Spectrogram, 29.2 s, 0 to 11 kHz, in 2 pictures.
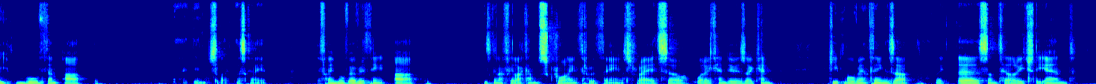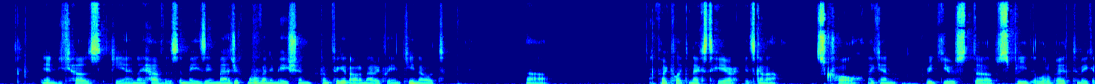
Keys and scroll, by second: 2.1 super+z, 20.6 Right, 25.3 shift+Left, 25.8 Escape.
